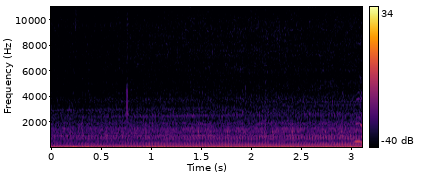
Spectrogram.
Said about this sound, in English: it's a nice pleasing exhaust note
